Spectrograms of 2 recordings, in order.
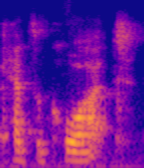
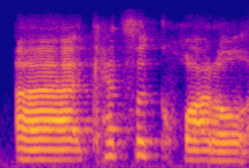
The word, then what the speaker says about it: Quetzalcoatl: Coatl is pronounced differently, so I get them mixed up sometimes.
